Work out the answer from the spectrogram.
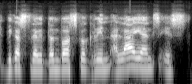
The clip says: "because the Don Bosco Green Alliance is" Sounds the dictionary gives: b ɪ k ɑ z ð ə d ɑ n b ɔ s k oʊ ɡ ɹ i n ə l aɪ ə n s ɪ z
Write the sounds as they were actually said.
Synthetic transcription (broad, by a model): b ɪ k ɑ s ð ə d ɑ n b ɔ s k oʊ ɡ ɹ i n ə l aɪ ə n s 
